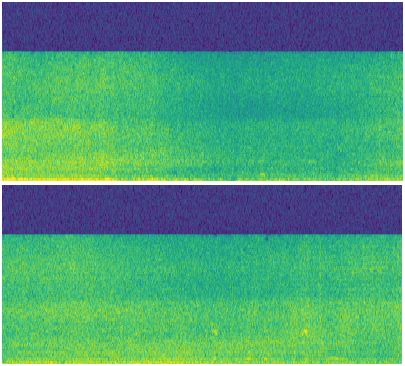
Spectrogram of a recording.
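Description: Small sea waves washing onto a sandy beach, with wind buffeting the microphone, loudest in the first second and a half.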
